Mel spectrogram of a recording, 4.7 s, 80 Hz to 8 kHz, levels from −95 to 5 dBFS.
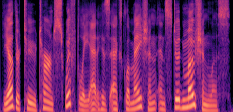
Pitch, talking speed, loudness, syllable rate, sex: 170 Hz, 140 wpm, -20 LUFS, 4.2 syllables/s, female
